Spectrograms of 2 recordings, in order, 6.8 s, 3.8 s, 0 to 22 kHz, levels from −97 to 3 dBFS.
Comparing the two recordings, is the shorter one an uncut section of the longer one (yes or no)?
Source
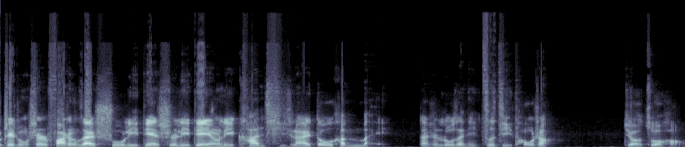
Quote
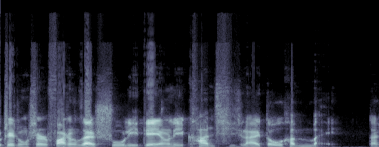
no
